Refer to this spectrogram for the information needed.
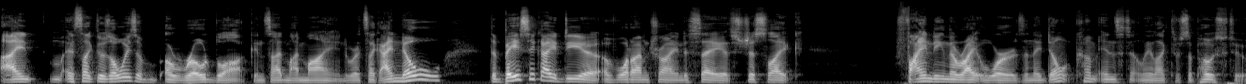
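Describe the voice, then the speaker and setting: In a very clean recording with a silent background, a man with an American accent talks with lively intonation. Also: medium pitch for a man, moderate pace. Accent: slight southern US accent, comes out at times. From US South. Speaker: podcast host. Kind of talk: casual monologue. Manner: halting, many filler words; stumbles on words.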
